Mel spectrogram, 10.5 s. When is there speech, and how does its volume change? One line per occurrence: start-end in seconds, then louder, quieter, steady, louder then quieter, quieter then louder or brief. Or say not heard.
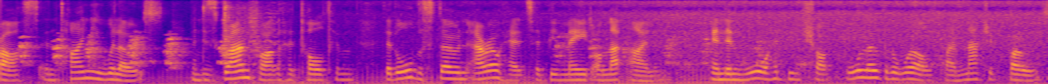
0.0-10.4 steady.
